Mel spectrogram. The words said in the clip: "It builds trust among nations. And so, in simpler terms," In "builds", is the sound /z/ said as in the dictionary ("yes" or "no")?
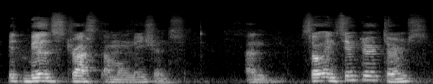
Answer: no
